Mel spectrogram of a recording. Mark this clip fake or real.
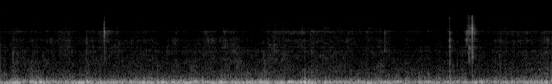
fake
